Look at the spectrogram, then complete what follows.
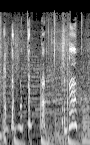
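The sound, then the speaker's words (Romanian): Rapid clucking and squawking calls like chickens or turkeys, a burst of several choppy, rising and falling notes that continue loudly for the couple of seconds. “Cum sunt găinile alea? Da. sau curcani sau ceva.”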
